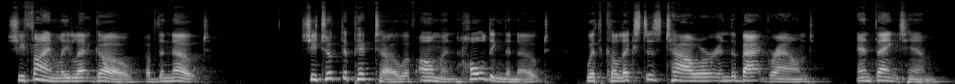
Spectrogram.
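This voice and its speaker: Man, slightly high voice, author-narrator, expressive storybook reading.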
